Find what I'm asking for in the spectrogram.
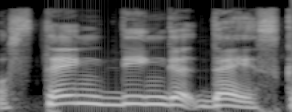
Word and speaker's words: standing desk: Ne parleremo, ma dottoressa Parolo, nell'attesa che prenda piede la moda americana che promuove lo standing desk, l'ho detto bene, Deborah? – L'hai detto benissimo.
